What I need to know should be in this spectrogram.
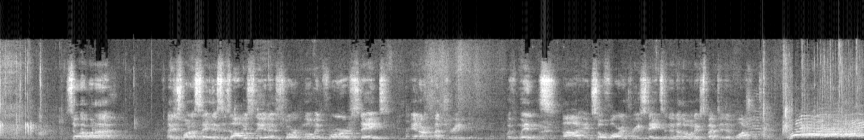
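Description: A man speaks to the crowd through loudspeakers.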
